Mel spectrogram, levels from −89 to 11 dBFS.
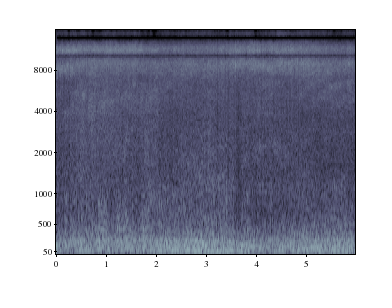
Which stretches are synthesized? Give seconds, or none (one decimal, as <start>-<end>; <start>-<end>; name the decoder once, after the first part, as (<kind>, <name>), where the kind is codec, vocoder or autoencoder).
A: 0.0-6.0 (autoencoder, DAC-VAE)

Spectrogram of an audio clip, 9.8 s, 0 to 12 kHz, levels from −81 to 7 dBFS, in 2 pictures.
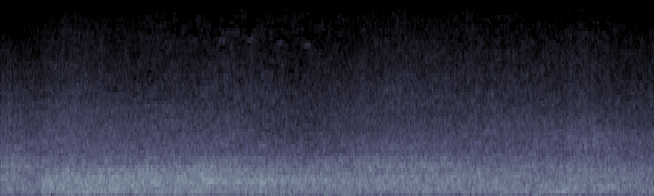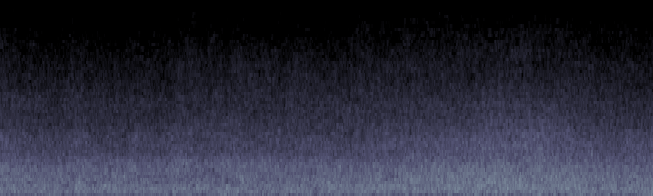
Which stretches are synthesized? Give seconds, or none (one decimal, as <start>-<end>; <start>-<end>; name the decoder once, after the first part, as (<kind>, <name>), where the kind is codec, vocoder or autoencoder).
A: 0.0-1.0 (autoencoder, DAC-VAE); 2.6-3.4

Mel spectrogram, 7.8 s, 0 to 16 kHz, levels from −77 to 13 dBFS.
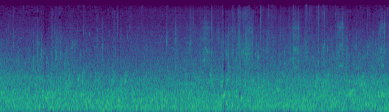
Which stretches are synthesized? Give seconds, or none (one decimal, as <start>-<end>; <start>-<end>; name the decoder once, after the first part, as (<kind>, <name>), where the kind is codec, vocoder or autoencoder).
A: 2.6-4.8 (autoencoder, DAC-VAE); 5.2-6.3

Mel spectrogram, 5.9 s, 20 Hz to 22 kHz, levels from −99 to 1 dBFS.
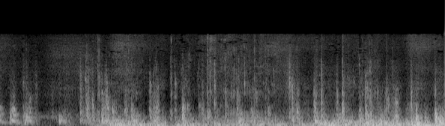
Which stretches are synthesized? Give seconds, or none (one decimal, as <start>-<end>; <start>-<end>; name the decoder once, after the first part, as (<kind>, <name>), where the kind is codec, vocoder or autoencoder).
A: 0.0-1.1 (autoencoder, DAC-VAE); 3.7-4.7; 5.2-5.9

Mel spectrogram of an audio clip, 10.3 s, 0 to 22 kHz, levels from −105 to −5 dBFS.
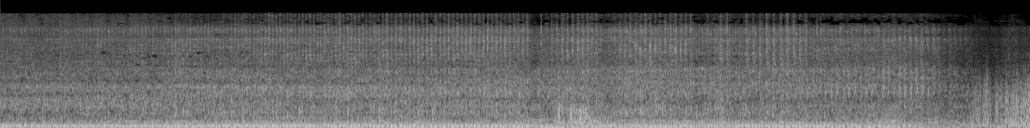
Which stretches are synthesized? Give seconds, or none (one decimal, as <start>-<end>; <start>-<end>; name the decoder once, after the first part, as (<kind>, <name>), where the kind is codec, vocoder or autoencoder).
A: none

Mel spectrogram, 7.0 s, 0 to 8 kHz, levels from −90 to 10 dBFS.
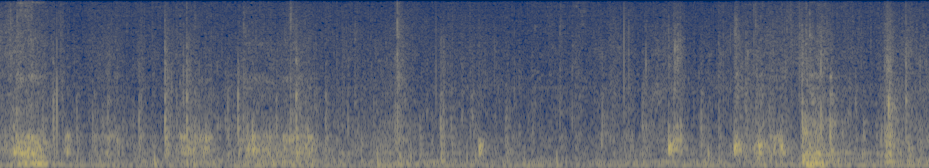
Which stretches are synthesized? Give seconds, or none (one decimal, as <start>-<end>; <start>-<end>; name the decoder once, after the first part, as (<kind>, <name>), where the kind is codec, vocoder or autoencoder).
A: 2.9-3.8 (autoencoder, DAC-VAE)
